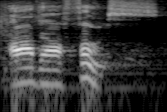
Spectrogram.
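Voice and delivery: ADELPHOS as ah-thel-FOHS, very slow; stress on final syllable. Shown as a demonstration. Teacher reminding students of the pronunciation, adelphos slowly stressed on the end. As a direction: stretch "adelphos" and lean on the final "phos". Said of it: "the pronunciation of that word".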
